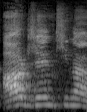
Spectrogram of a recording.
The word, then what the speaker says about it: Argentina: 우리는 아르헨티나 그러잖아요. 그러면 안 되고 아르헨티나, 아르헨티나. 왜냐하면 아르헨티나 그러면 R 발음이 거의 안 들리죠. 그럴 때문에 자음 앞에 R이 있을 때는 떨어져야 된다는 거예요.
